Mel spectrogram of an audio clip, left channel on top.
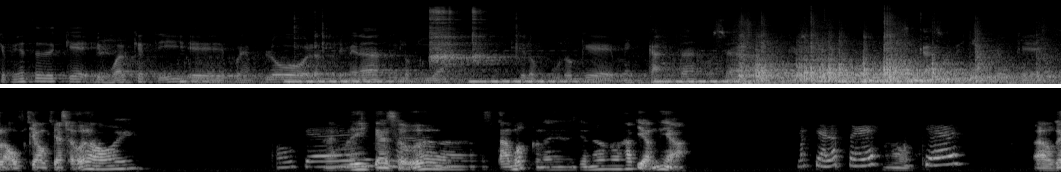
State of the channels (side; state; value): both; different; correlation 0.00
